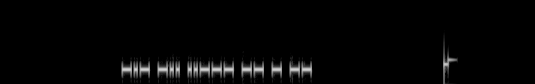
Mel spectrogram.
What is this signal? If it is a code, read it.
Morse code, heard as a keyed tone, about 40 wpm, 700 Hz. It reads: KD2MTM
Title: USA Call Signs - 6 Characters - 2x Character Spacing - 40wpm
